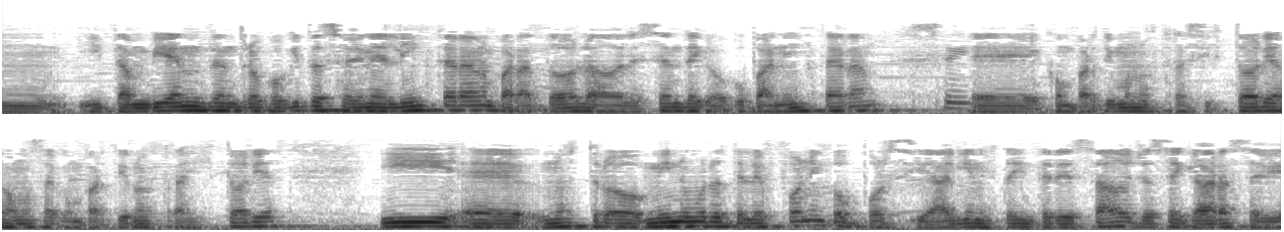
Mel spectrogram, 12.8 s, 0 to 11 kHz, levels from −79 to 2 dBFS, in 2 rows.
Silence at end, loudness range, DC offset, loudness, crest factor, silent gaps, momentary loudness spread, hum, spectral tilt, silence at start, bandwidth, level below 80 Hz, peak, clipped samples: 0 s; 5 LU; under 0.1%; -19 LUFS; 16 dB; none; 10 LU; none; -13 dB/octave; 0 s; 5.8 kHz; -36 dBFS; -2 dBFS; under 0.1%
